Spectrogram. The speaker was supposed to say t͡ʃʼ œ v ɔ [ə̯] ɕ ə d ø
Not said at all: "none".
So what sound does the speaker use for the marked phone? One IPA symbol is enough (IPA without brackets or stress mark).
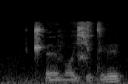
ɪ̯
